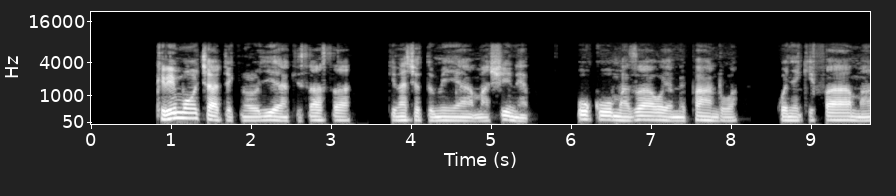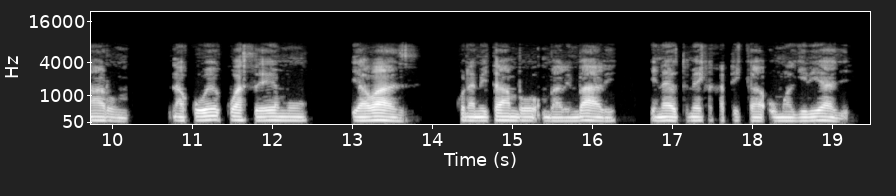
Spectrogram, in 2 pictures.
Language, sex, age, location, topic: Swahili, male, 25-35, Dar es Salaam, agriculture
